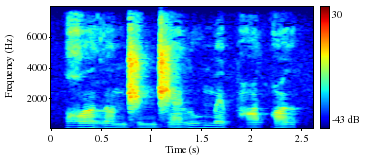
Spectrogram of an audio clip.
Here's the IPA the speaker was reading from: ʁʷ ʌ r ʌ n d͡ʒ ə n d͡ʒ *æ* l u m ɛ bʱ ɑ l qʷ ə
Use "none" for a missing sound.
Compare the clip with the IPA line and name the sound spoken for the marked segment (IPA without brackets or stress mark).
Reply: æ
